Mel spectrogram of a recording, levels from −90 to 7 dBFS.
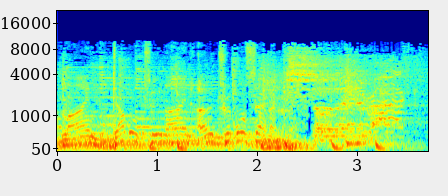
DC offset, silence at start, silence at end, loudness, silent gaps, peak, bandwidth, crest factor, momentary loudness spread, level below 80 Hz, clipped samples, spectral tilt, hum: under 0.1%; 0 s; 0 s; -15 LUFS; none; 0 dBFS; 10 kHz; 14 dB; 3 LU; -24 dBFS; under 0.1%; -5 dB/octave; none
